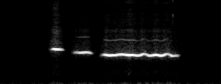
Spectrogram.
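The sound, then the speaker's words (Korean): A father whistles three clear tones under a tree in fine weather: two short notes followed by a longer, slightly wavering held note, with no talking around it. “날씨가 좋을 때 아빠가 나무 밑에서 휘파람을 불면 바람이 분단다.”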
